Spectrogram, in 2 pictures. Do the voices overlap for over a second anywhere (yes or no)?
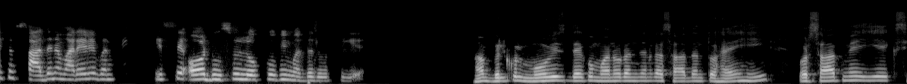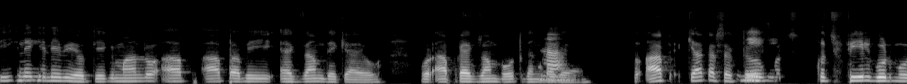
no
